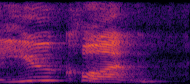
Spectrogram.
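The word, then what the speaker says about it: Yukwon: called Yukan um but in Korean it's uan kind of I don't even know how to explain it would be like saying the word one like you won something with a K in front of it yeah like you Yan you qu the jackpot that's a great way to put it actually Yukon um and his got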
